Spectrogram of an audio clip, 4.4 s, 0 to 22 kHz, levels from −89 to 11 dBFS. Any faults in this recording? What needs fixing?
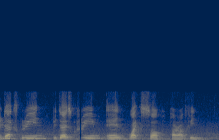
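There's one spot to fix: packet loss on the ADPCM call at 1.59 s. A couple of packets drop out and you get a hard-edged gap of about 20 ms of silence. When the speech comes back, the decoder's predictor and step size no longer match the sender's, so it returns slightly distorted until it settles around 1.70 s. The G.722 coding at 64 kbit/s around it sounds clean, with just the light upper-band hiss. To prevent it, add a jitter buffer with loss concealment, and have the decoder reset or resync its ADPCM state after a gap.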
